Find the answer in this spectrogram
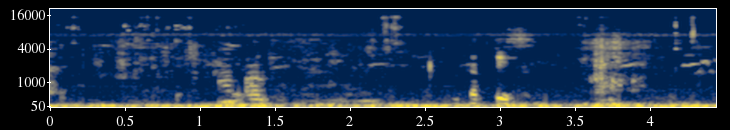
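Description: Faint voices of people talking at a distance, in short broken snatches, over a steady low background rumble.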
